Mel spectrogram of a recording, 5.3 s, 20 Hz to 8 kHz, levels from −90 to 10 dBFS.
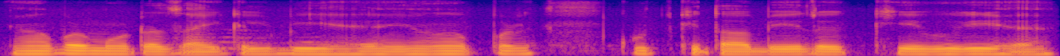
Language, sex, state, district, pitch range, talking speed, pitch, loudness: Hindi, male, Uttar Pradesh, Saharanpur, 100-110 Hz, 135 wpm, 105 Hz, -18 LUFS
